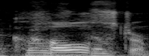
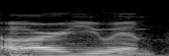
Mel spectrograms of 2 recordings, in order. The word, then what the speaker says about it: colostrum: Comes out of Colostrum, yeah, colostrum. colostrum, Colostrum, yeah. I used to pronounce it. COLSTRUM, colostrum, and that What's is that?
